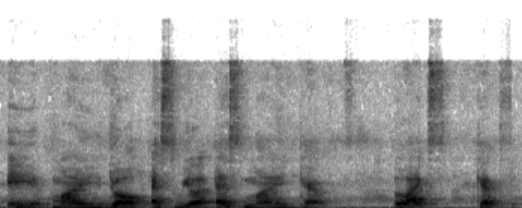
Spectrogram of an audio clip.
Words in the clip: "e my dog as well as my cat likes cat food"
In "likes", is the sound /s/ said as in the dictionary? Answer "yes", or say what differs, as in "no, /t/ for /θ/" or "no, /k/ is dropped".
yes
